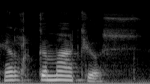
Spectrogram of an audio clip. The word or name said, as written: Helkgematios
